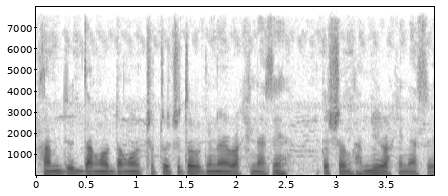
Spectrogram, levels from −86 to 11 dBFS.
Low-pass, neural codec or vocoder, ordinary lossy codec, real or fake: none; none; none; real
